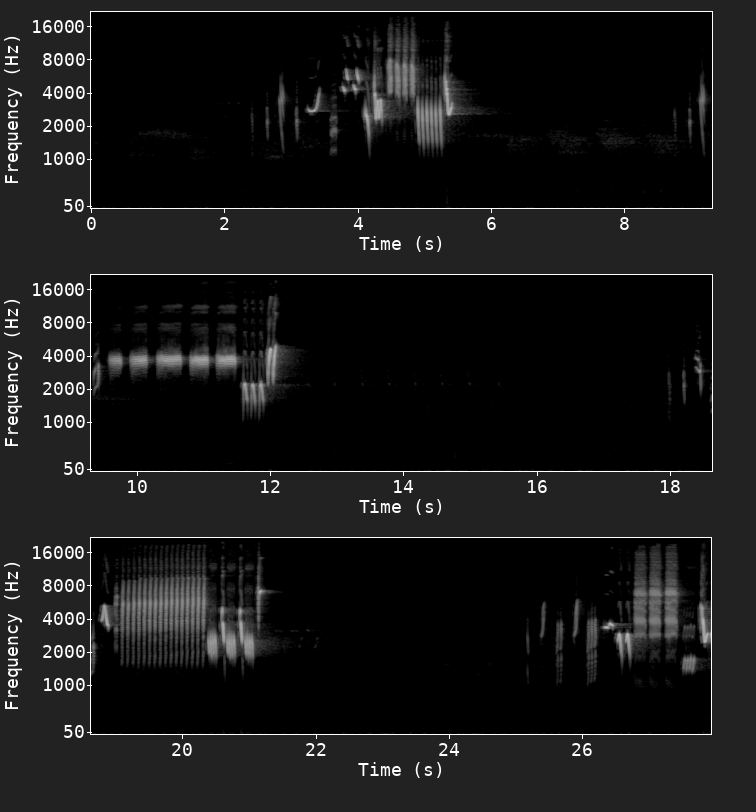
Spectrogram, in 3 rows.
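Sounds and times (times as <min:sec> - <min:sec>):
Common nightingale singing: 0:00.8 - 0:12.5, 0:18.0 - 0:22.3, 0:23.8 - 0:27.9.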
